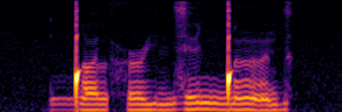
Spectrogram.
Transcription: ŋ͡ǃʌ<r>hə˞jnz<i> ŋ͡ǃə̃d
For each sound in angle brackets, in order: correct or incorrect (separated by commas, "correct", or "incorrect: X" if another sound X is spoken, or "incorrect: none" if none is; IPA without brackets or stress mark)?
incorrect: l, incorrect: ɪ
